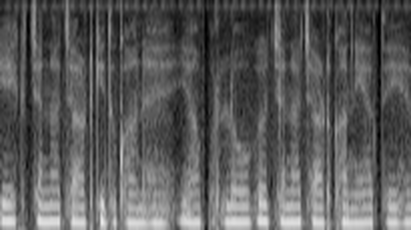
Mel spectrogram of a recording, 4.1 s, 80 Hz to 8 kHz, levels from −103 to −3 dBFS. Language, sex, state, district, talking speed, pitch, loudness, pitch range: Urdu, female, Andhra Pradesh, Anantapur, 205 wpm, 195 Hz, -26 LUFS, 190-200 Hz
